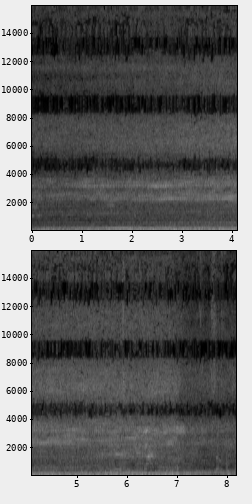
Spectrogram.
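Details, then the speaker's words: Marvair wall-mount AC unit that had a communication alarm from a faulty Coollinks control board, now replaced. The blower motor spins up after power is restored with a steady low whoosh and hum and no scraping; it runs normally as the alarm clears. "we're gonna go check the controller here comes my blower motor"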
